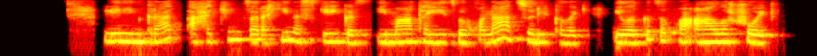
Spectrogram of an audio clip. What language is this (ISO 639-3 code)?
abk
